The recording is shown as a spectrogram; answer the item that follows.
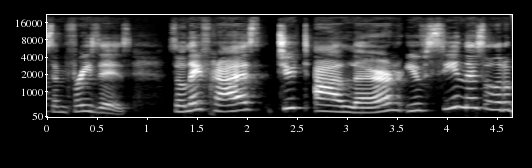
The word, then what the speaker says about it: tout à l'heure: And if you're having trouble getting that r sound at the end of words that end in re, like it helps if you keep your mouth open.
